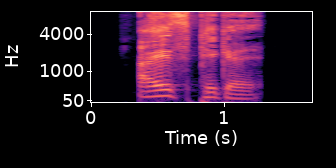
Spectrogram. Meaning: ice axe
- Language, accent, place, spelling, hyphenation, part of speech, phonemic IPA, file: German, Germany, Berlin, Eispickel, Eis‧pi‧ckel, noun, /ˈaɪ̯sˌpɪkəl/, De-Eispickel.ogg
